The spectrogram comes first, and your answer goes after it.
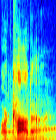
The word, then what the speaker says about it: Arcada: hallways aboard the starship Arcada. And yes, it is actually pronounced Arcada, it says so in the manual. I thought it was Arcada for a very long time, but it's apparently Arcada.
